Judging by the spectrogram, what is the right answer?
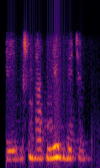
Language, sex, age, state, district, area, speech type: Hindi, male, 30-45, Uttar Pradesh, Mau, rural, conversation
